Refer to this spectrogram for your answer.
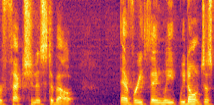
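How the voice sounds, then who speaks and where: A woman speaks with a slight Southern US accent. Her pitch is very deep and low. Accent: slight Southern twang. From Tennessee, US South. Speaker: singer in a band. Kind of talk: podcast interview. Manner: halting, many fillers.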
